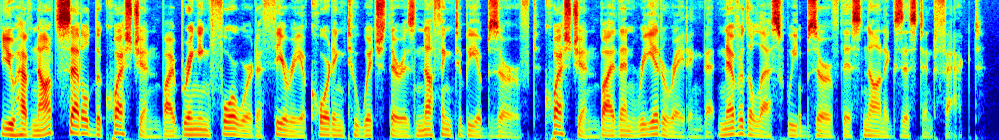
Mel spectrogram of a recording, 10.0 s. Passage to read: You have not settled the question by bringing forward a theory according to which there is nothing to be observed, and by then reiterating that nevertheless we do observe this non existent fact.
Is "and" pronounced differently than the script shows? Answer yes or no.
yes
